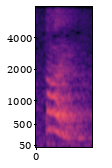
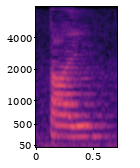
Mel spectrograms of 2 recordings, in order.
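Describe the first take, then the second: First: The syllable is said with a sharp fall. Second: The syllable is said without a sharp fall. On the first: "Nada keempat" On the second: "digabungkan dengan I, jadi bacanya tai"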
